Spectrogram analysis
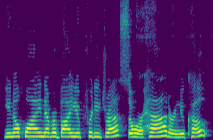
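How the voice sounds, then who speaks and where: A woman's voice: high voice, steady tone, brisk, close to an everyday voice. A woman reading the part of a pompous, anxious husband, a fussy government clerk, at a table read of a stage comedy. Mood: lecturing, fretful. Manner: pompous, hectoring, fretful.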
